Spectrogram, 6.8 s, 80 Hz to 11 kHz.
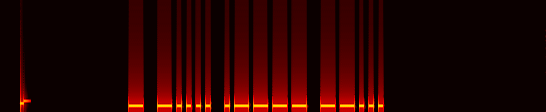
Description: Morse code, heard as a keyed tone, about 20 wpm, 700 Hz. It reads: T617
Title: Numbers - Contest Style - 4-Digit 20wpm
